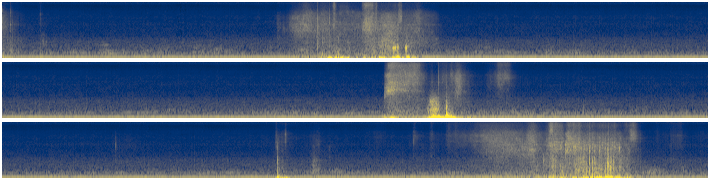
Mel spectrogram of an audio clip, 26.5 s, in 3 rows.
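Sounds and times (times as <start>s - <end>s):
clothing rustling: 0.0s - 0.2s, 3.6s - 5.5s, 13.6s - 14.9s, 21.0s - 21.5s, 23.5s - 25.8s.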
